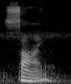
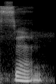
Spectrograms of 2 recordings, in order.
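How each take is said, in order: First: It has a long vowel, rhyming with 'fine'. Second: It has a short vowel, rhyming with 'fin'. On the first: The speaker calls it right. "You always call this sine" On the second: The speaker calls it wrong. "you don't pronounce it sin"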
